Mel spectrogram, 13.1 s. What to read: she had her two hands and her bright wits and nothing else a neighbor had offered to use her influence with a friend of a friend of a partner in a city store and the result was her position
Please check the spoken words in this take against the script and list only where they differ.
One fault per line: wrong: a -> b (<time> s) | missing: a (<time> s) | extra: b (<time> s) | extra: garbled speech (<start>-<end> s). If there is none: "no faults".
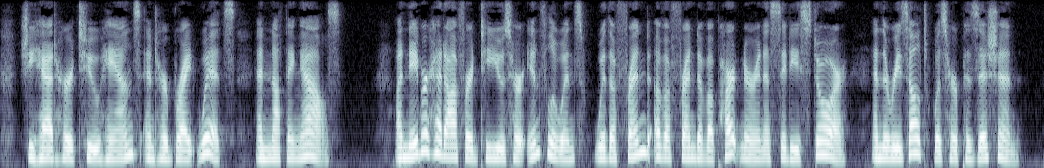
no faults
